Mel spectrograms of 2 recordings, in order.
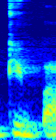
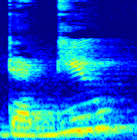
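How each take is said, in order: First: "debut" with the last t sounded, "de-but"; pronounced final T. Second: "debut" ending in a vowel, "deb-yoo"; silent final T. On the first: Teacher shows what we are not saying, "debut" with an audible t. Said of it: "We're not saying debut". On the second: Teacher shows how French-derived words are said, "debut" with silent t. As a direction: leave the t off the end of "debut". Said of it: "S and T are silent". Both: Shown as a demonstration.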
